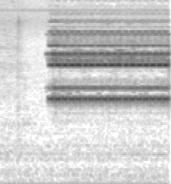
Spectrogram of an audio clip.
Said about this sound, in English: What's that noise? Oh, it's the phone. Somebody pick up the phone. I'll have to do it myself. Why is nobody answering?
